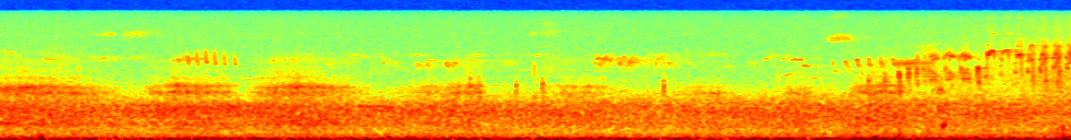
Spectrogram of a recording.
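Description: A bird calling faintly, a series of short calls about once a second over the first few seconds, with a few more near the end, over quiet woodland background.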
